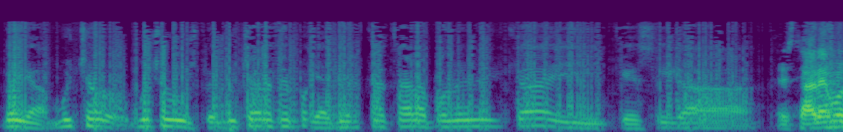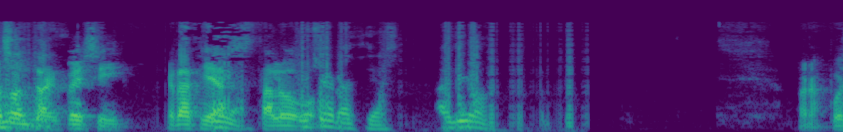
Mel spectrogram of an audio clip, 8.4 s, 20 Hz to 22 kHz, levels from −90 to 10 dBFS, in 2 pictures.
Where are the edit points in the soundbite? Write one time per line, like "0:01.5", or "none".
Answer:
0:01.5
0:04.2
0:04.6
0:05.0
